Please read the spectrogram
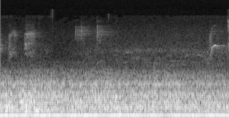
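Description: A pause between lines: background ambience with a steady low hum under faint, even noise.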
